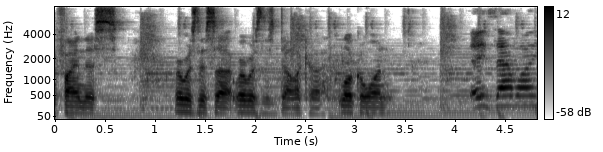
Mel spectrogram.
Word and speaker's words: Delica: Granted, it's 19 grand for a 30-year-old car, but I didn't understand that the name Delica is just the Japanese pronunciation of daily car.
